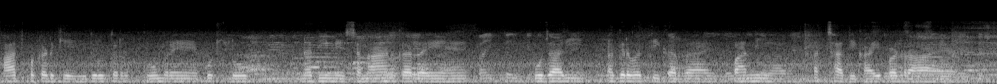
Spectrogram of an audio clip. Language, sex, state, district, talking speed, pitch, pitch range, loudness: Hindi, male, Rajasthan, Bikaner, 160 wpm, 140 Hz, 135-145 Hz, -16 LUFS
